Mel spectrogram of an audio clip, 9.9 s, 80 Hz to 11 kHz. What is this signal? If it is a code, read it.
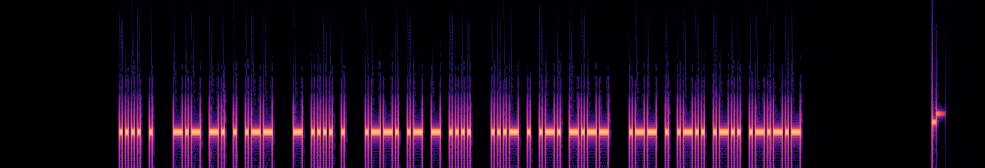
Morse code, heard as a keyed tone, about 40 wpm, 700 Hz. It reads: HE KNEW THE PATH VERY WELL.
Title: Sentences from Top 1400 Words 40wpm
